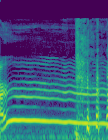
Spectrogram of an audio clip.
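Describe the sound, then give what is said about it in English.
A voice imitates a howl: one long, steady, mid-pitched wail held for over a second, then breaking into a few short, wavering yelps toward the end. “I heard something howling up in the well”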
